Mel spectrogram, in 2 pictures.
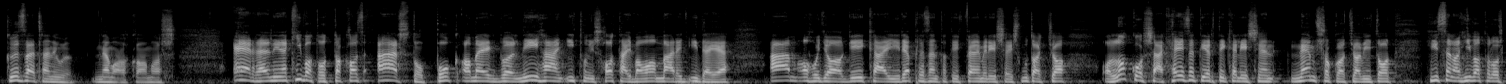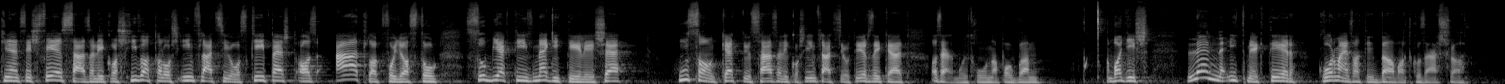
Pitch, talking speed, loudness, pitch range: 145 Hz, 110 wpm, -24 LUFS, 125-170 Hz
